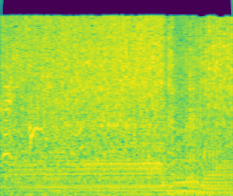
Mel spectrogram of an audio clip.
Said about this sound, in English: And this is what that same commercial sounds like on your motorcycle.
